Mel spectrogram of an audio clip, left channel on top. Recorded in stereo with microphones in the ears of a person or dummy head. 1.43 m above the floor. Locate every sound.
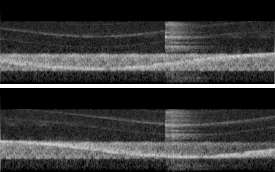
1.6 s cutlery clinking: 35° left (ahead or behind), 2.5 m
